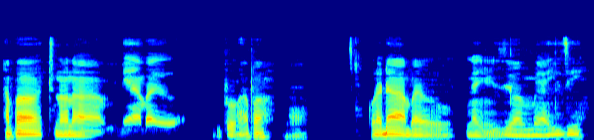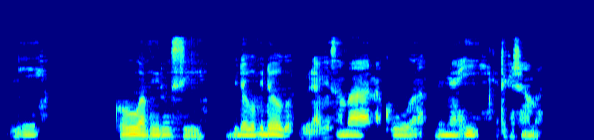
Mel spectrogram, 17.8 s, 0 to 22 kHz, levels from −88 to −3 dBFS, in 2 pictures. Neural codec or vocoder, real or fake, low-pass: none; real; 7.2 kHz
